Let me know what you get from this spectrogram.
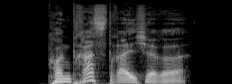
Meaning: inflection of kontrastreich: 1. strong/mixed nominative/accusative feminine singular comparative degree 2. strong nominative/accusative plural comparative degree
- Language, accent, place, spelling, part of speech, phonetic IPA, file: German, Germany, Berlin, kontrastreichere, adjective, [kɔnˈtʁastˌʁaɪ̯çəʁə], De-kontrastreichere.ogg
